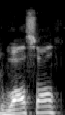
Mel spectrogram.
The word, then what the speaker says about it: Walsall: Walsall.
